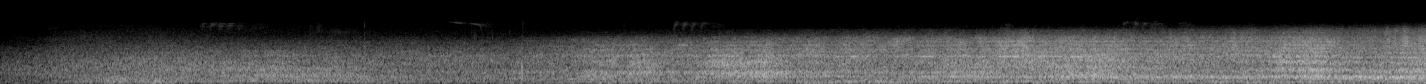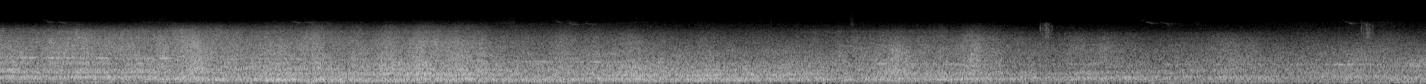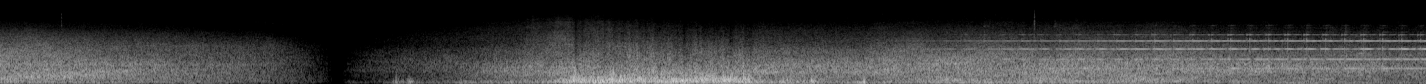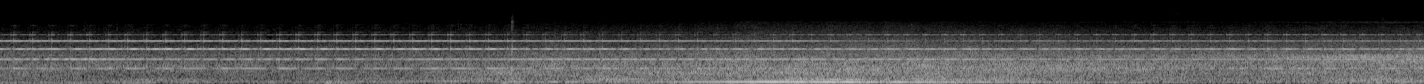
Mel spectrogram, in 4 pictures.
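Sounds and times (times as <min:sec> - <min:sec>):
thin high whine: 0:02.0 - 0:29.3, 0:36.3 - 0:57.0
train wheels rumbling on rails: 0:33.4 - 0:57.0.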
